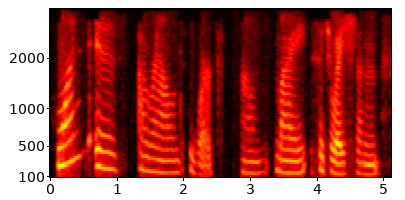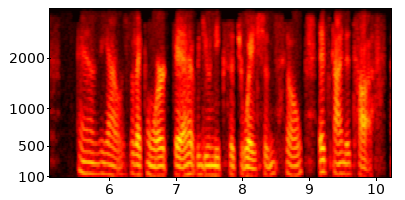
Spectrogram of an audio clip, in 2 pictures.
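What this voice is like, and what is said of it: Slightly hoarse voice. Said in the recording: “Forgive my voice. I'm a little hoarse.”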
